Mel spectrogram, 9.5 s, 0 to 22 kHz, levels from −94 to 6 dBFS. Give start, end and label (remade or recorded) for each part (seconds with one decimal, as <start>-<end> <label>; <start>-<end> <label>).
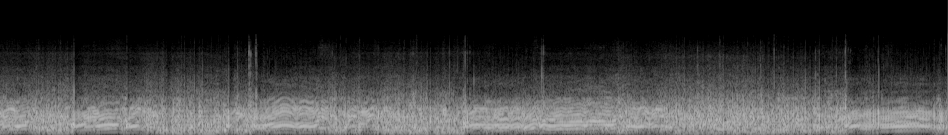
0.0-2.1 remade; 2.1-3.5 recorded; 3.5-4.9 remade; 4.9-5.4 recorded; 5.4-5.9 remade; 5.9-9.5 recorded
